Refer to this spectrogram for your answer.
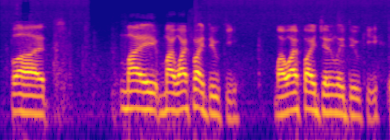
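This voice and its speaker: A man at a moderate pace with fairly even intonation amid noticeable background noise. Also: medium pitch for a man. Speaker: gaming streamer. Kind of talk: casual chat.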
